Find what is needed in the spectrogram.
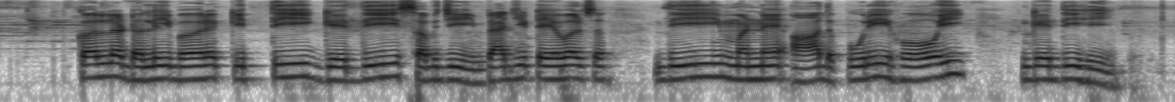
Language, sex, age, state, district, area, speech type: Dogri, male, 18-30, Jammu and Kashmir, Jammu, rural, read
